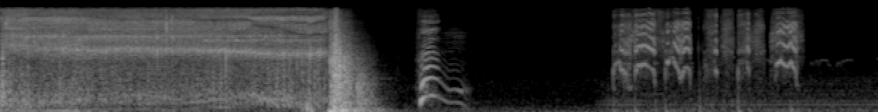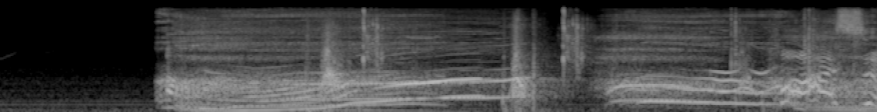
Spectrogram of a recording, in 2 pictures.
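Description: Cartoon sound effects: a thrown object whooshes through the air for over a second and lands with a loud thunk, then a brief pen scribble. From about five seconds in, a group of children cheer together.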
